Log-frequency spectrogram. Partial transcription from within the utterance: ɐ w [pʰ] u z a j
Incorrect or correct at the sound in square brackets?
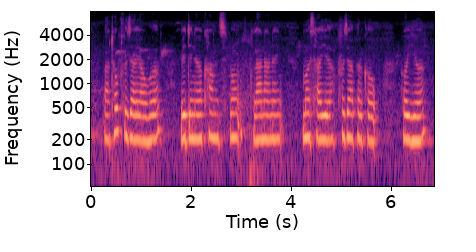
correct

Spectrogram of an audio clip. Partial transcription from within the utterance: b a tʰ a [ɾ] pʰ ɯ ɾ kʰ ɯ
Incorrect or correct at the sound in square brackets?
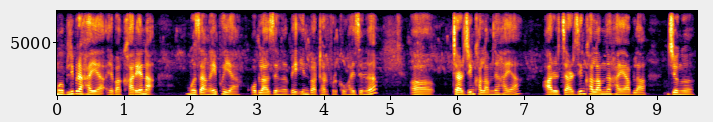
correct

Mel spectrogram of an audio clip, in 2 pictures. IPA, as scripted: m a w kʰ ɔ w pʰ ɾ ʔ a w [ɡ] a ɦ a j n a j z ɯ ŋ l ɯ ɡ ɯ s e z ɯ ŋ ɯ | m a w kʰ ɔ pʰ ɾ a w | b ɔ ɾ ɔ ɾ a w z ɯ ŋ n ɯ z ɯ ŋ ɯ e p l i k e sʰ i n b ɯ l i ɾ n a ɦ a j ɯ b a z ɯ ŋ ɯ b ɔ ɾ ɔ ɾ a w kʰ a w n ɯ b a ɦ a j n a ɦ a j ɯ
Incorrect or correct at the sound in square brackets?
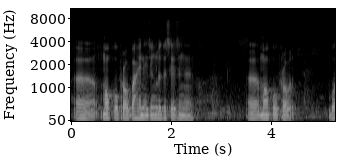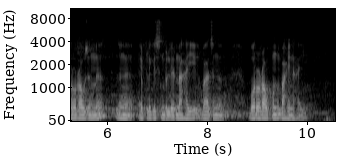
incorrect: b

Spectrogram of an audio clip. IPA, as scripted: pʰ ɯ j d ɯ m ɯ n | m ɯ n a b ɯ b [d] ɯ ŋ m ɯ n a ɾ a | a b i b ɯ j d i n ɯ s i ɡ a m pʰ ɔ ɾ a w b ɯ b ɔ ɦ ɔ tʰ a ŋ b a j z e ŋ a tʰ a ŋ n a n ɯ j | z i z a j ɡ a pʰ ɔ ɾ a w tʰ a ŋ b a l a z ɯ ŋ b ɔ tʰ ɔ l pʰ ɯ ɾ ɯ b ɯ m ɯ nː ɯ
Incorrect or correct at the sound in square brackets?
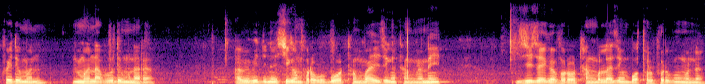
correct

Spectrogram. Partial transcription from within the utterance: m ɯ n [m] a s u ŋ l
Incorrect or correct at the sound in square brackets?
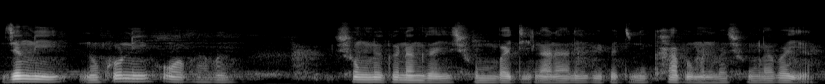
incorrect: b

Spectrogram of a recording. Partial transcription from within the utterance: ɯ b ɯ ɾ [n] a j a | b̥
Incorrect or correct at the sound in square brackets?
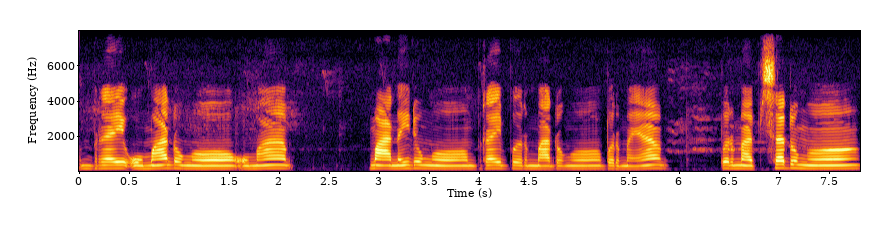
incorrect: m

